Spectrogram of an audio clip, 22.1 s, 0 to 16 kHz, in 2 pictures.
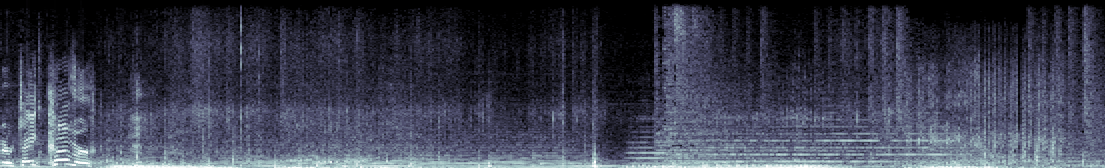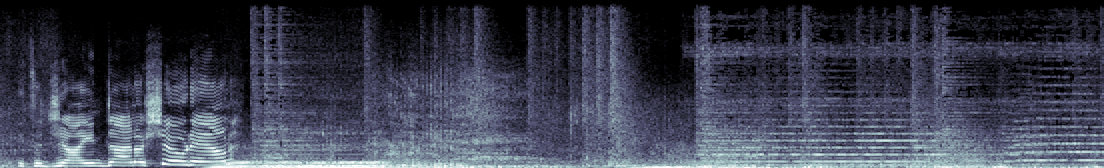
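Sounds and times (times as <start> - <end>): background music score: 0.0 - 22.0
deep dinosaur growls: 6.2 - 10.2, 13.1 - 19.4.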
